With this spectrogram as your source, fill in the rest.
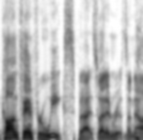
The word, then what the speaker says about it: Kongphan: I will say Anthony's name is pronounced Kongphan, right?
